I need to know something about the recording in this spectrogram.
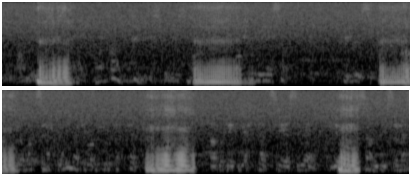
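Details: Sleeping dog snoring: five tonal, droning snores with buzzy harmonic bands, each about half a second to a second long, coming roughly every two and a half seconds over a quiet background.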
